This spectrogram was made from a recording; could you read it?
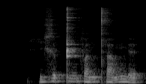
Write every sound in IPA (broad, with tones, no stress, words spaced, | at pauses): hi˨˩ɣɛ˦˥p̚ ʈə˧˥ŋfa˨˩˦n t̪ʰa˨˩˦mŋɛ˨˩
